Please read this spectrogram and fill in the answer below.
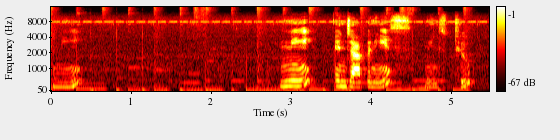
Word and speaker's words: に: It's pronounced ni.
